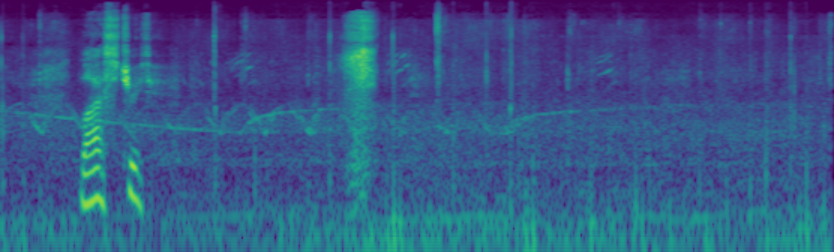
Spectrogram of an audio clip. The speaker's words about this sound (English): A couple different sirens going off in the distance here. I wonder if it's a fire or ambulance and police. Hard to tell them.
